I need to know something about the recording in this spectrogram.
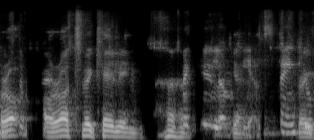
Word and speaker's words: Orot Vekelim: And, you know, I definitely want to make sure I pronounce the name correctly. Orot Vekelim is the name of the band. Orot Vekelim.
